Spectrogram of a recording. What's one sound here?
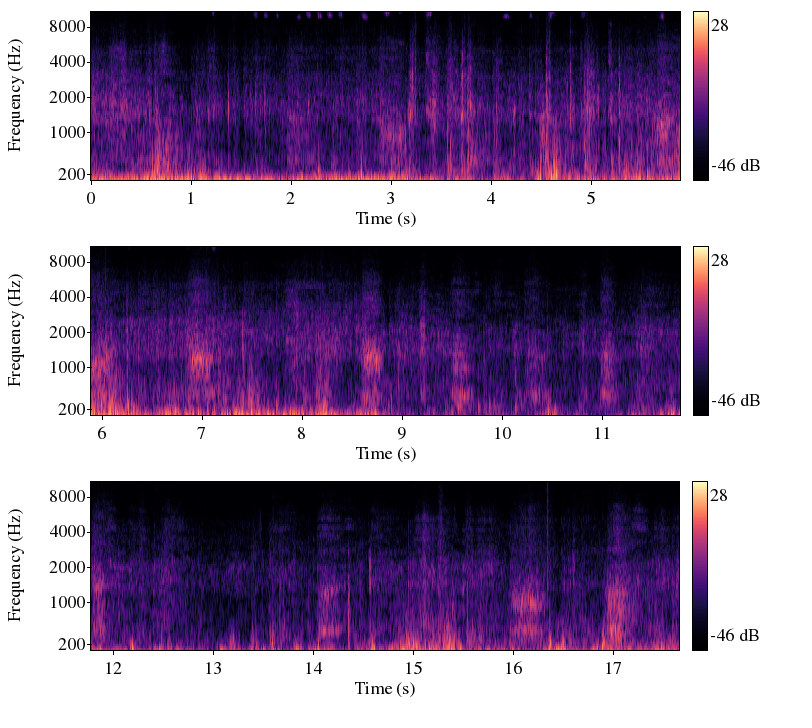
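A bicycle's chain and frame rattle over bumps.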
